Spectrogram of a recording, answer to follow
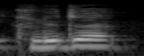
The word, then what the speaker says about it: Kludde: mythological creature cluda is we say cluda i know it's maybe a little bit difficult to pronounce so cluda is actually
